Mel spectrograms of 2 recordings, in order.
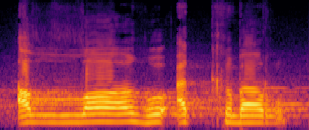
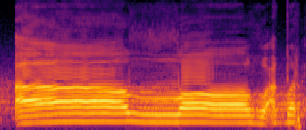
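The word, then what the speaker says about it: الله أكبر: itu langsung artinya beda contoh Allahu akbar a-nya panjang Allahu Akbar itu artinya beda kalau pendek Allahu akbar artinya Allah maha besar tapi kalau dipanjangkan Allahu Akbar itu artinya Apakah Allah maha besar loh kalau sampai mengubah makna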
